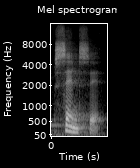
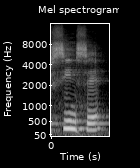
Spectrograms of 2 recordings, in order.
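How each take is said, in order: First: The first vowel is pronounced e. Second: The first vowel is pronounced i. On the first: The speaker calls it right. "sinó hem de dir sense" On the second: The speaker calls it wrong. "no hem de dir cinse"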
